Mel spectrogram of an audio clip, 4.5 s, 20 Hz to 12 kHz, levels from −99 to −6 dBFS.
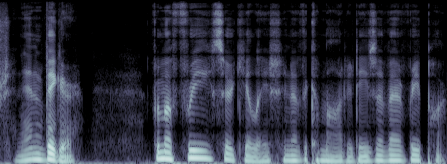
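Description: From 1.44 s to the end at 4.47 s, one channel runs late by under a millisecond and the two are summed, causing channel delay (comb filtering). Notches fall at regular intervals from around 700 Hz upward, leaving the speech hollow and phasey.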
